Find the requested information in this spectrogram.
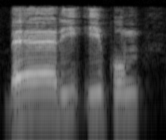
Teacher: أحقق الكسرة بتاعت الهمزة مع بيان الهمزة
